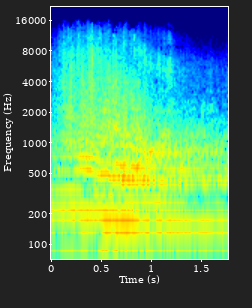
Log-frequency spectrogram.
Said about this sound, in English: It's a little bit like when a car races past you, the sound changes and gets lower in pitch.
